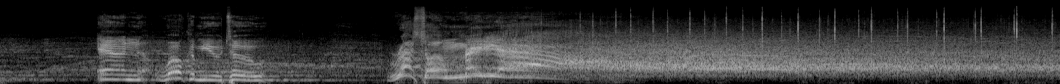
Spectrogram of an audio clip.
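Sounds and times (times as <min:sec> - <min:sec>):
speech: 0:01.0 - 0:02.9, 0:03.9 - 0:05.5
wrestling fans cheering at WrestleMania: 0:02.9 - 0:10.6.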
